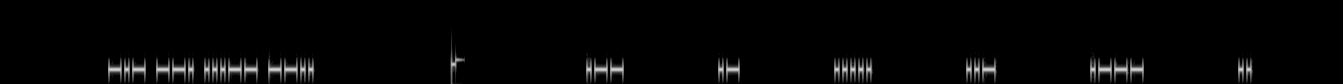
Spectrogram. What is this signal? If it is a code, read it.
Morse code, heard as a keyed tone, about 32 wpm, spaced as for 11 wpm, 700 Hz. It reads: KG3Z WA5UJI
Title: USA Call Signs - 8x Character Spacing - 30wpm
